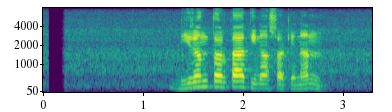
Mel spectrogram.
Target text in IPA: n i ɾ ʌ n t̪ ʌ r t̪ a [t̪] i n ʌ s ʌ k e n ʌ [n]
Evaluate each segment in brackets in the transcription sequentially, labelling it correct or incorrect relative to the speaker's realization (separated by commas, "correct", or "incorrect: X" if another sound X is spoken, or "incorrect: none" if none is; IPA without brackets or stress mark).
incorrect: d̪, correct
